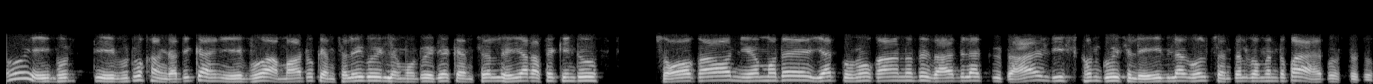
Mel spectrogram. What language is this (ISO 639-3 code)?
asm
